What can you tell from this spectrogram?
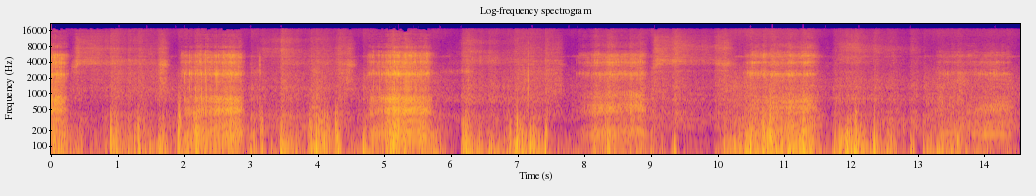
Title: chinki snoring.mp4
